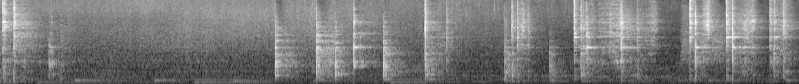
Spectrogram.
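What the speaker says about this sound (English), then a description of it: "I'm gonna take this meat mixture, I'm gonna dump it" Meat mixture scraped and dumped from a pan into a crock pot, with a run of close clattering stirs, scrapes and soft thuds of utensil against cookware, with no talk.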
